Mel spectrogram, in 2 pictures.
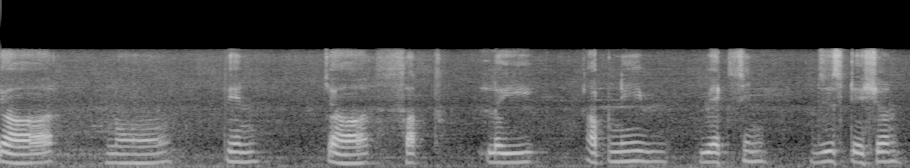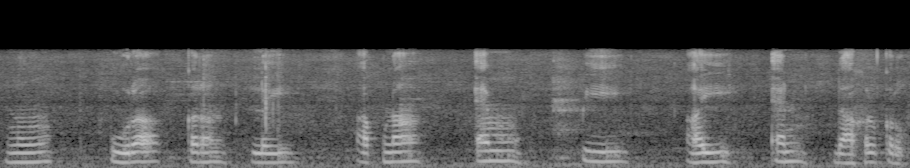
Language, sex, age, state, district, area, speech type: Punjabi, female, 60+, Punjab, Fazilka, rural, read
